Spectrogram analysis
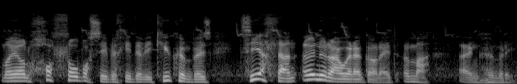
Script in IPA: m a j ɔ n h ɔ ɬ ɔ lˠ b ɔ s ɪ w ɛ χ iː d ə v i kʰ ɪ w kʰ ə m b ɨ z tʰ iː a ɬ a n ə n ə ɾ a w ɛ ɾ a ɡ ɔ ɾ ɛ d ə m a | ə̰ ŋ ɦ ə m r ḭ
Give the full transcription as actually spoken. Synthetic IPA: m a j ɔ n h ɔ ɬ ɔ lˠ b ɔ s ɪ b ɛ χ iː d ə v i kʰ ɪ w kʰ ə m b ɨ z tʰ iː a ɬ a n ə n ə ɾ a w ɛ ɾ a ɡ ɔ ɾ ɛ d ə m a | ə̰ ŋ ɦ ə m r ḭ

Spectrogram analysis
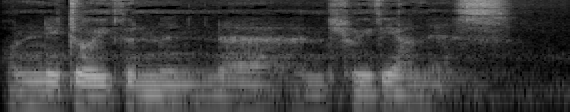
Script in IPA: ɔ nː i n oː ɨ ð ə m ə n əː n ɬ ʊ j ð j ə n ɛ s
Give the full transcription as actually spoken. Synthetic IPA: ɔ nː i d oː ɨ ð ə n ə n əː n ɬ ʊ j ð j a n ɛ s

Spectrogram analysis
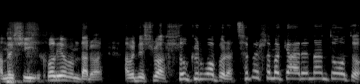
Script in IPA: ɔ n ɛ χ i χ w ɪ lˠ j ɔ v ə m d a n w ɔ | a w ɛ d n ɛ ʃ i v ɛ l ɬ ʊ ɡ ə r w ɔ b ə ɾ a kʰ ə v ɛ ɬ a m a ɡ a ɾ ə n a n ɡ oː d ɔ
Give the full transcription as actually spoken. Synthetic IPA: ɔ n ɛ ʃ i χ w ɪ lˠ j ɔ v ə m d a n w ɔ | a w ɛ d n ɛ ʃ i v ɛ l ɬ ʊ ɡ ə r w ɔ b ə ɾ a tʰ ə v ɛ ɬ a m a ɡ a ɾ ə n a n d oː d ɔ

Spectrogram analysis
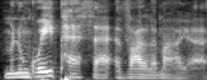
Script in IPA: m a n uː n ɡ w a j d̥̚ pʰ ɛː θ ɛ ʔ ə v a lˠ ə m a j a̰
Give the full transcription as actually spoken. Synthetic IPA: m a n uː n ɡ w e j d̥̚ pʰ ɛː θ ɛ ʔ ə v a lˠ ə m a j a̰

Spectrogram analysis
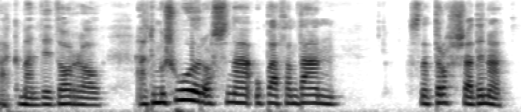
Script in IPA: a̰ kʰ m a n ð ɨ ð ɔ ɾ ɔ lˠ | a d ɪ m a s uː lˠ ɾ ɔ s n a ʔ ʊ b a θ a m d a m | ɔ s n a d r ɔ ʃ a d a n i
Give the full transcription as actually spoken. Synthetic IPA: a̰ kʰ m a n ð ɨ ð ɔ ɾ ɔ lˠ | a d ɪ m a ʃ uː ɾ ɔ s n a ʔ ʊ b a θ a m d a n | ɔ s n a d r ɔ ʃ a d ə n a

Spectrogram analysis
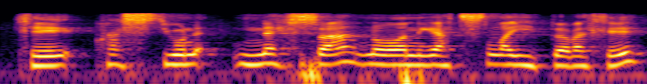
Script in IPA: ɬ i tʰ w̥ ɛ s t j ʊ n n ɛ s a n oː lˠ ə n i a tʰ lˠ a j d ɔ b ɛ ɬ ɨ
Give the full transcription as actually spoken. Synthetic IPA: ɬ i kʰ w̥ ɛ s t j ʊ n n ɛ s a n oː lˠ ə n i a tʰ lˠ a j d ɔ v ɛ ɬ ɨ

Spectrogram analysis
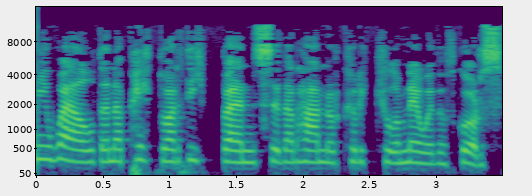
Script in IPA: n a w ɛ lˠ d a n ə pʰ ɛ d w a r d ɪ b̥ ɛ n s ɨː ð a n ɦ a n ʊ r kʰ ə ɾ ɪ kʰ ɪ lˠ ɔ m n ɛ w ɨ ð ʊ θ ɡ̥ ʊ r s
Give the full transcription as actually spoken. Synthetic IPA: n i w ɛ lˠ d ə n ə pʰ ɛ d w a r d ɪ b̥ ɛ n s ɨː ð a n ɦ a n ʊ r kʰ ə ɾ ɪ kʰ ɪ lˠ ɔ m n ɛ w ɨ ð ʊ θ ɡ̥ ʊ r s

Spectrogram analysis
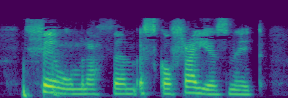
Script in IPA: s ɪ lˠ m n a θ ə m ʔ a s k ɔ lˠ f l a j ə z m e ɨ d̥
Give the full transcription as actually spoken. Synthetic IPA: f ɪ lˠ m n a θ ə m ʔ ə s k ɔ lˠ f r a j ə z n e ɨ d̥

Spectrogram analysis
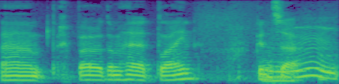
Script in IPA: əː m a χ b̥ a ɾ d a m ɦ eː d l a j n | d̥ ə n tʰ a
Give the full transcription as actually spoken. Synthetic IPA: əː m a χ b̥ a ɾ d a m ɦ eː d l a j n | ɡ̥ ə n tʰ a

